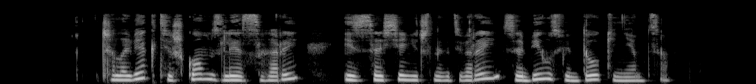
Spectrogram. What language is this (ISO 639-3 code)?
bel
